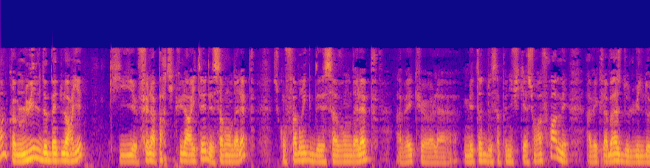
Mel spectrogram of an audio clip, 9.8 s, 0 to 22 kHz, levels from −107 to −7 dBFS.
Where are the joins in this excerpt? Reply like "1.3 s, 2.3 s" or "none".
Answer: 1.6 s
